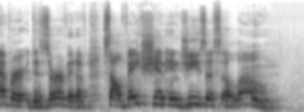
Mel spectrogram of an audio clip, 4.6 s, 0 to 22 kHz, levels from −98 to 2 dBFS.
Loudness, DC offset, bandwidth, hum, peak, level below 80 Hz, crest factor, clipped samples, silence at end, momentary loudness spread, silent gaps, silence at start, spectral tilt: -24 LUFS; under 0.1%; 19.5 kHz; none; -8 dBFS; -68 dBFS; 16 dB; under 0.1%; 0.35 s; 6 LU; none; 0 s; -4.5 dB/octave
